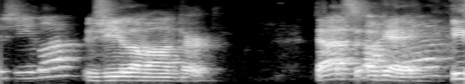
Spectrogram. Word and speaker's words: Gila: how expensive it is I like when people from Ohio pronounce gilter with a hard G oh say Gila Gila monter that's okay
